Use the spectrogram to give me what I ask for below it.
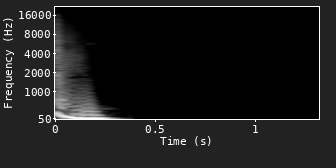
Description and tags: Distorted kick created with F.L. Studio. Blood Overdrive, Parametric EQ, Stereo enhancer, and EQUO effects were used.
beat, hardcore, drumloop, distorted, drum, progression, kick, synth, kickdrum, techno, bass, distortion, trance, melody, hard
